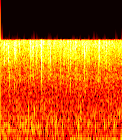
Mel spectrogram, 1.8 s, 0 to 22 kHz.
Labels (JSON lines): {"label": "biophony, grouper", "recorder": "SoundTrap 300"}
